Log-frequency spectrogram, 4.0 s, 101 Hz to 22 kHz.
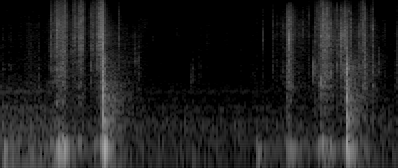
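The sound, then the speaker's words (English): Knife strikes as one onion is finely chopped for a Greek baked pasta dish come in two short bursts of a few crisp chops each, separated by a quiet pause, faint and without talk. “I'm going to finely chop up 1 onion here.”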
